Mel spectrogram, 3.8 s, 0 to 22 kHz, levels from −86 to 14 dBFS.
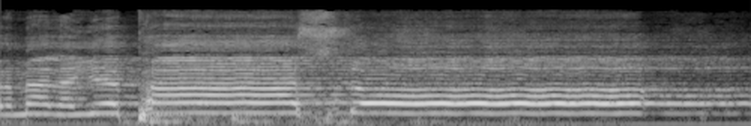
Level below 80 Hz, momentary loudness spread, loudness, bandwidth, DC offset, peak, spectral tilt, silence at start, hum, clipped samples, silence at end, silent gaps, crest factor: -42 dBFS; 6 LU; -9 LUFS; 16.5 kHz; under 0.1%; 0 dBFS; -3 dB/octave; 0 s; none; under 0.1%; 0 s; none; 8 dB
